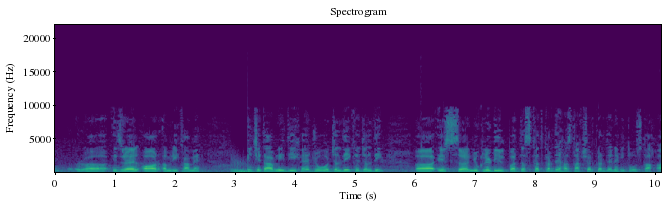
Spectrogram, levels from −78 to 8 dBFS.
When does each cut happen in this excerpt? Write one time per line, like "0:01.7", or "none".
0:03.1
